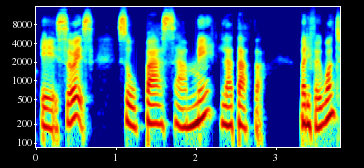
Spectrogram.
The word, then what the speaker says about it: pásamela: So that's to maintain the stress on that first syllable. Pásamela. – Eso es. Yes. – Because you look at that and you see P-A-S-A-M-E-L-A.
